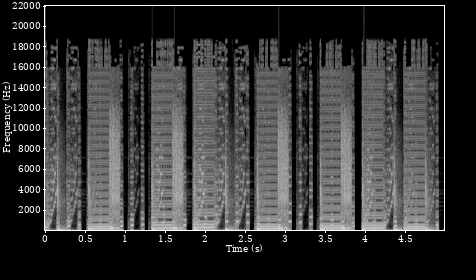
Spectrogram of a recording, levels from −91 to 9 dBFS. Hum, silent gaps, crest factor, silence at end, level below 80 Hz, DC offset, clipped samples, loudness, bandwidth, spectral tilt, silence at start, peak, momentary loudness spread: none; 3.87-3.95 s; 16 dB; 0 s; -24 dBFS; 5%; under 0.1%; -15 LUFS; 19.5 kHz; -4 dB/octave; 0 s; 0 dBFS; 6 LU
